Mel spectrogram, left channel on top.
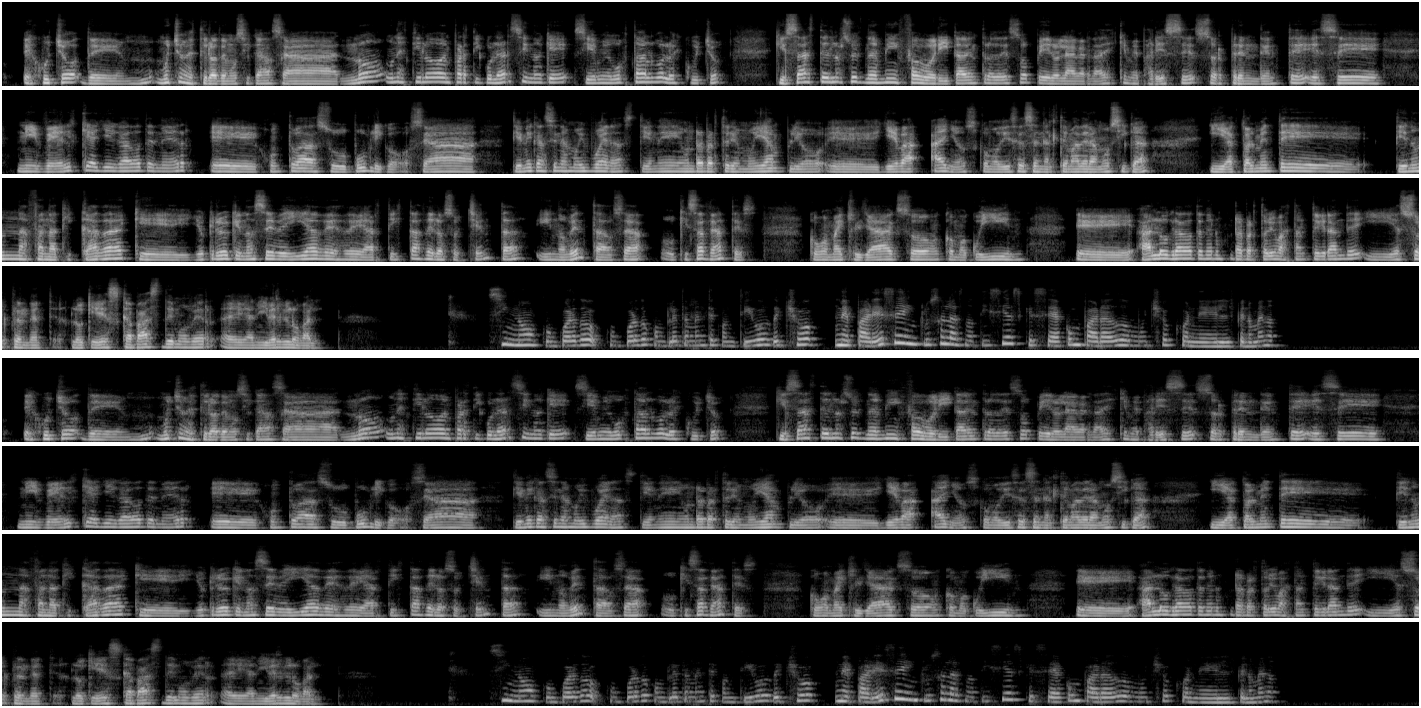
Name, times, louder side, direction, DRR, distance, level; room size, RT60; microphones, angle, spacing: voice 1, 0.0-27.8 28.1-45.7, left 4 dB, 35° left, 0.4 m, -22 dB
voice 2, 47.4-55.2, left 3 dB, 80° left, 1.0 m, -27 dB
3.9 x 3.6 x 2.3 m
head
